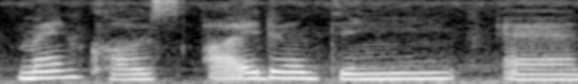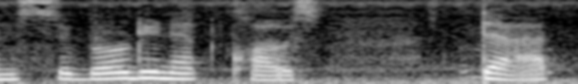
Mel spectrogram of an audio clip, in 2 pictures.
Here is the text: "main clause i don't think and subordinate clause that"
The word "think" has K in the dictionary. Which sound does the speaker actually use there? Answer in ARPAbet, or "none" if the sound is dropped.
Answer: none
